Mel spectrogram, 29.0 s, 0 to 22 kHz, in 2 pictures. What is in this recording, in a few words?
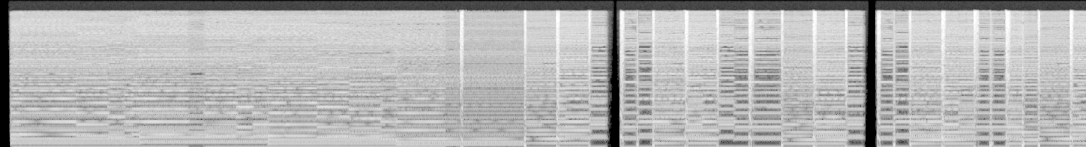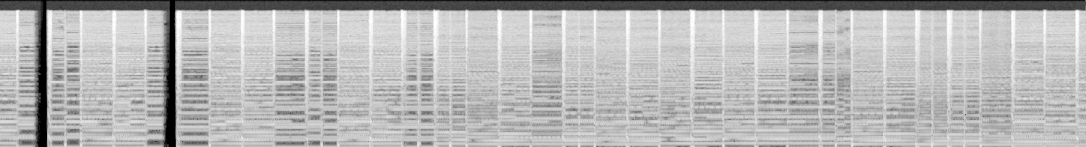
8bit radio; zackryder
